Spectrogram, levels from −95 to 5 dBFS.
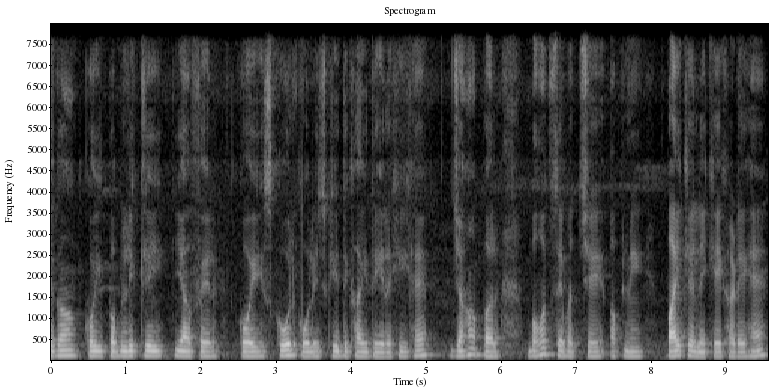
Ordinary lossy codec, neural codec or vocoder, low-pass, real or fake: none; none; none; real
